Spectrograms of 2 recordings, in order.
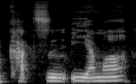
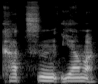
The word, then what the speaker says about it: Katzenjammer: It's a bit difficult for English-speaking people to pronounce it, I think. But it's not that difficult, I think. Should be possible. Katzenjammer. It just could mean a hangover. But the word Katzenjammer, Katze it's a cat.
